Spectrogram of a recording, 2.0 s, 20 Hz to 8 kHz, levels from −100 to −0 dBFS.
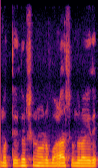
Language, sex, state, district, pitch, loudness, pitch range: Kannada, male, Karnataka, Koppal, 135 Hz, -17 LUFS, 135-140 Hz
